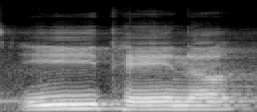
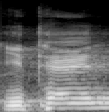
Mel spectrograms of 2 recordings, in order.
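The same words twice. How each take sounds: First: ethane stretched very slowly, lower; drawn-out answer. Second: Said in the usual way. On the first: Shown as a demonstration. Teacher to class, drawing out the answer slowly. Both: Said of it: "बोलो फटाफट से".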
